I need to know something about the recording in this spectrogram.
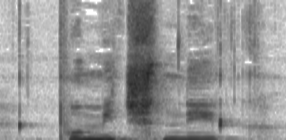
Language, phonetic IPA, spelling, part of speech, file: Ukrainian, [pɔmʲit͡ʃˈnɪk], помічник, noun, Uk-помічник.ogg
- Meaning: helper, aide, assistant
